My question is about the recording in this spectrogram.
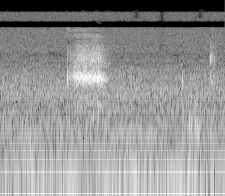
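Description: A short, airy slurp about a second in: yerba mate sucked up through a metal bombilla from a gourd.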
